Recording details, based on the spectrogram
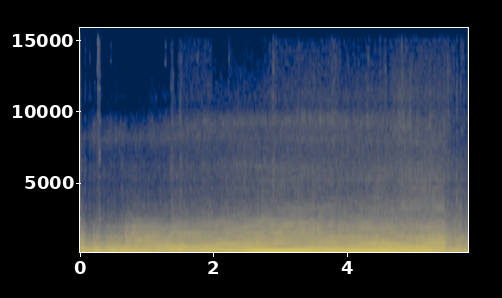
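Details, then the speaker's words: Honda K24Z3 K-series engine on drive after valve adjustment and warm-up: smooth note climbing steadily under throttle over road noise, no ticking or knocking; pulls cleanly, healthy. "Alright guys, let's go for a little cruise. Everything's running good right now."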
